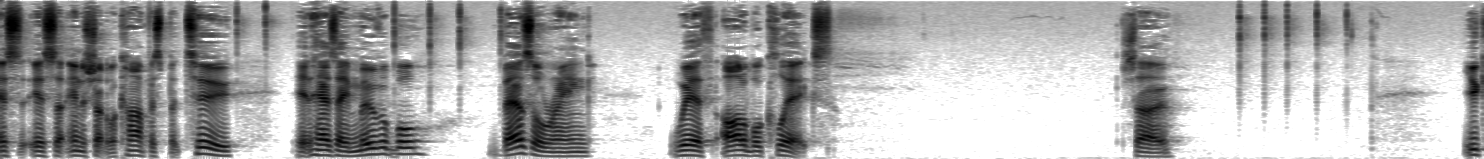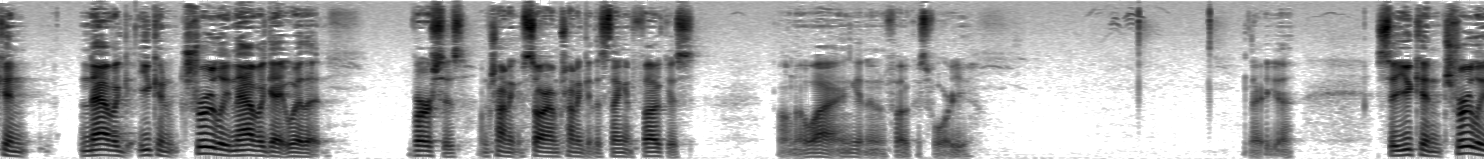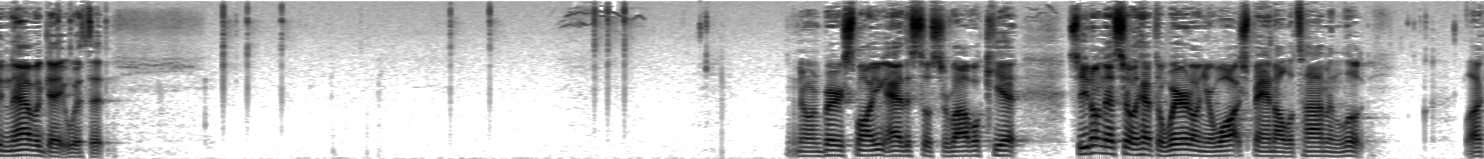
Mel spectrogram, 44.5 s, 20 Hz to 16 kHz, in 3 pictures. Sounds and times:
Speech: 0.0s - 2.4s, 3.0s - 4.3s, 4.9s - 6.0s, 6.7s - 8.4s, 11.2s - 11.8s, 14.6s - 18.2s, 18.9s - 21.8s, 22.6s - 24.6s, 27.3s - 27.8s, 28.6s - 30.9s, 37.5s - 43.4s, 44.3s - 44.5s
Inside, small room: 0.0s - 44.5s.

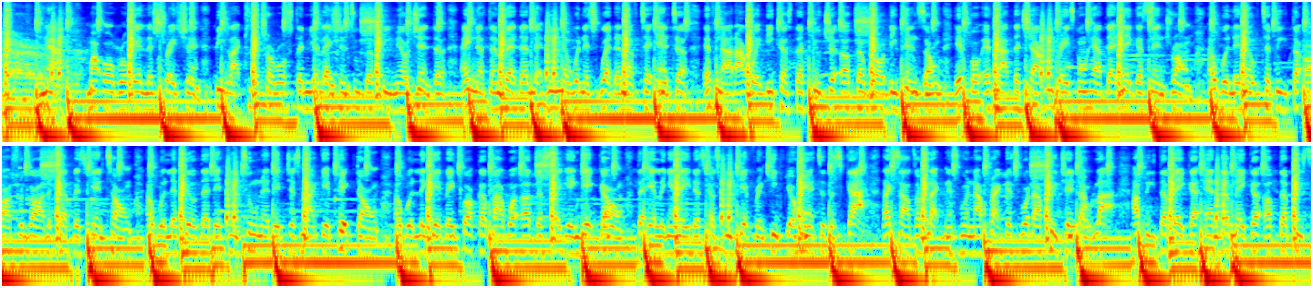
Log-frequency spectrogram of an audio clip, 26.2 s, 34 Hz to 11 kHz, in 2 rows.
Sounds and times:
Rapping: 0.0s - 26.1s.

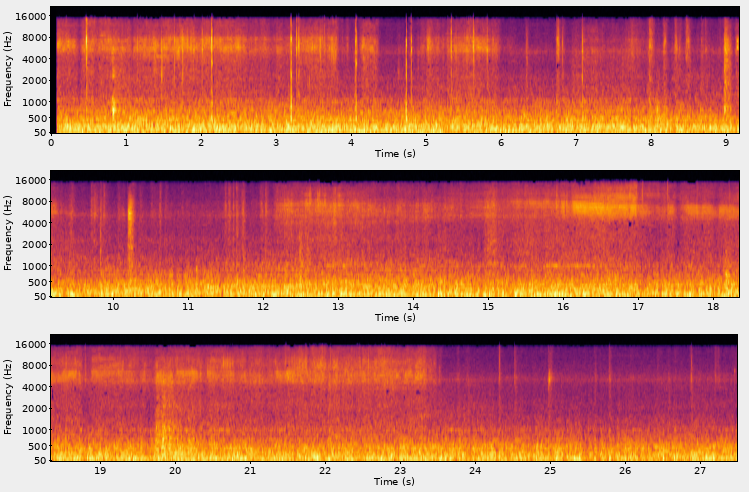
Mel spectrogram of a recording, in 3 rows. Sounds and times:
Bee, wasp, etc.: 0.1s - 6.1s, 11.5s - 23.6s.

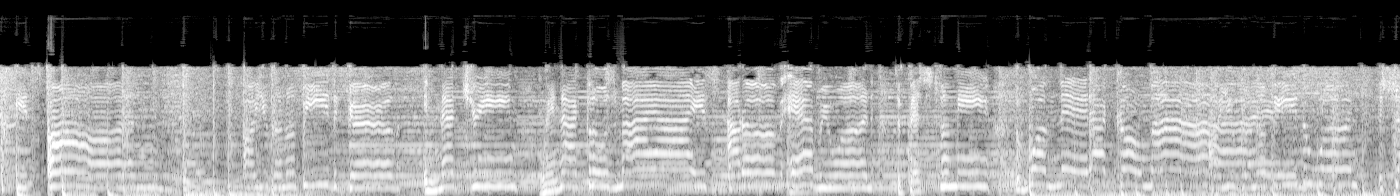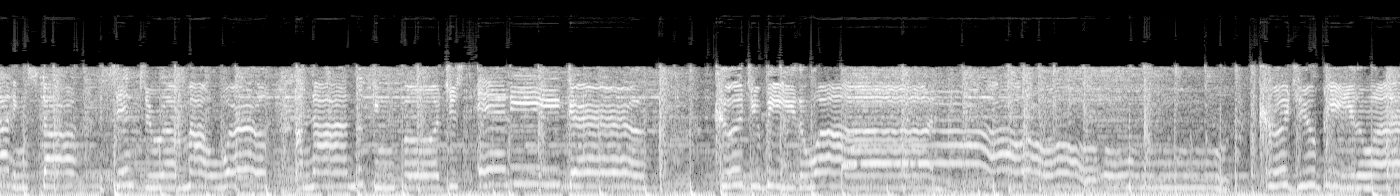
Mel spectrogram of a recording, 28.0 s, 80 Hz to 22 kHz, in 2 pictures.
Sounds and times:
Music: 0.0s - 28.0s.

